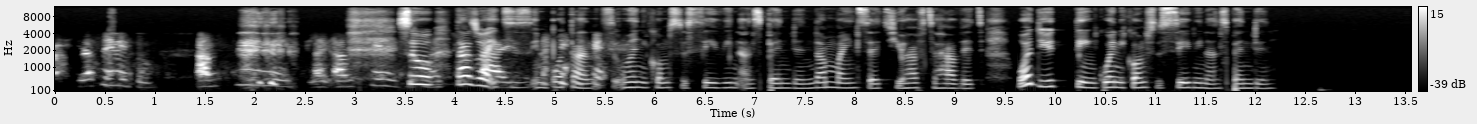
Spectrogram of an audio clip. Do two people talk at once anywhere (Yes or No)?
Yes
